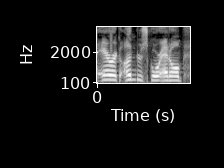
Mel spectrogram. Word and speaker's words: Edholm: Eric out on Twitter as well at Eric_Edholm. That's EDHOLM. I am pronouncing that correct, right, Eric?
